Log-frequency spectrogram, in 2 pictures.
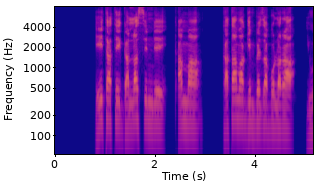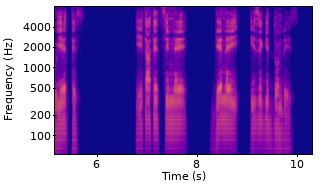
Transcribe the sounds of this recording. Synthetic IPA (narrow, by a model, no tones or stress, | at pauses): ʔiːt̪ɐt̪ɪɡɐlːɐsːɪnːɛkʼɐmːɐ | kɐt̪ɐmɐɡɪmbɛzɐbɔlːɐɾɐ | juːjeːt̪ːes | ʔiːt̪ɐt̪ɛt͡sːɪnːɛ | ɡɛnɛj | ɪzɪɡɪd̪ːɔnd̪eḛːs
